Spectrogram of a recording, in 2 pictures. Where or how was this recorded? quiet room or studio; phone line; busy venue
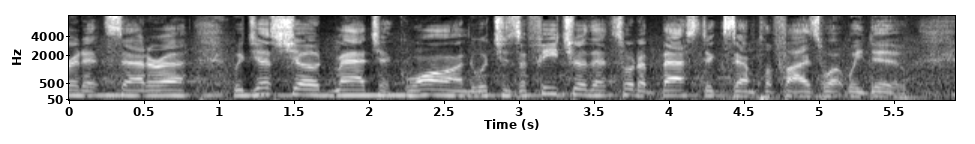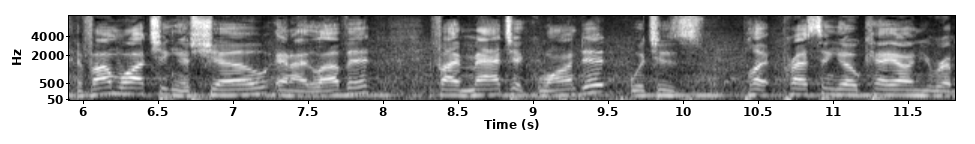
busy venue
